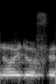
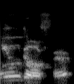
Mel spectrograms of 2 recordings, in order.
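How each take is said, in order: First: The name has a non-American pronunciation. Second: The name has an American pronunciation. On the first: "my name is [name]" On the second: "or as you Americans pronounce my name"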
